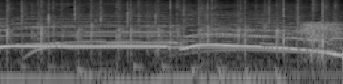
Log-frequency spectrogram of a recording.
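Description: Studio applause in a radio show, a busy clatter of clapping blended with sustained, gliding musical tones, holding a fairly even level for the short stretch.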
